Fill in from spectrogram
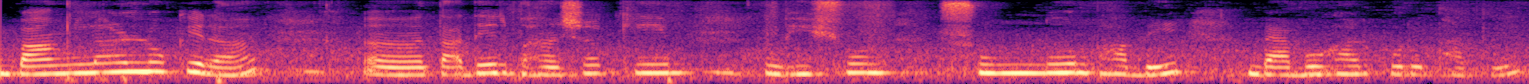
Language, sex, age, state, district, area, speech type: Bengali, female, 18-30, West Bengal, Purulia, urban, spontaneous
